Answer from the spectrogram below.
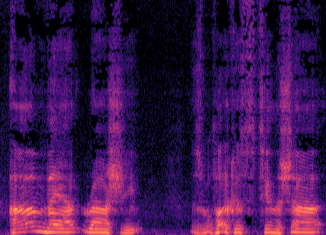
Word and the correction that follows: Shach: the Tach, and the Shaz. I said that wrong. The Shach and the Taz, is Rashi lav dafka, and Rashi just meant any Isser, and who does any Isser?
